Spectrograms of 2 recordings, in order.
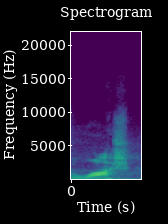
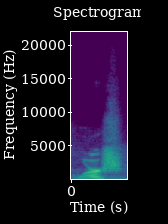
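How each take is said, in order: First: Said in the usual way. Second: "wash" said as "warsh" with an r before the sh; warsh pronunciation. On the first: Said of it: "instead of". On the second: Shown as a demonstration. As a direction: say "wash" like "warsh", Midwest r slipped in. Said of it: "anyone that says".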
